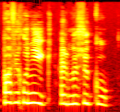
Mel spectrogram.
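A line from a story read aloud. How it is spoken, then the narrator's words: Shouting. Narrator (French): criait-il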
